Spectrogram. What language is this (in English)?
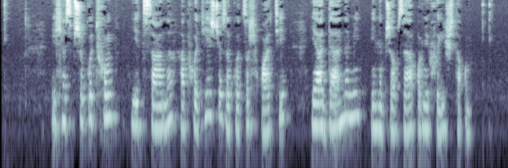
Kabardian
